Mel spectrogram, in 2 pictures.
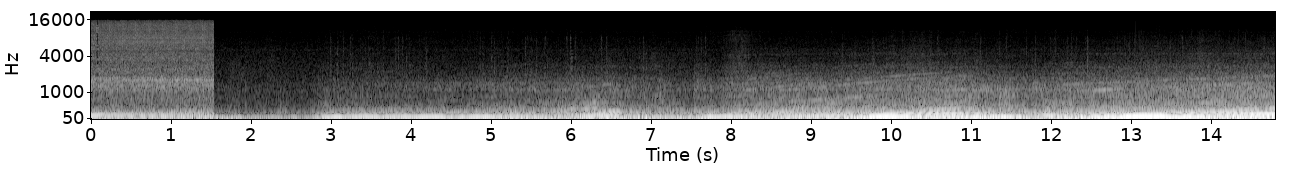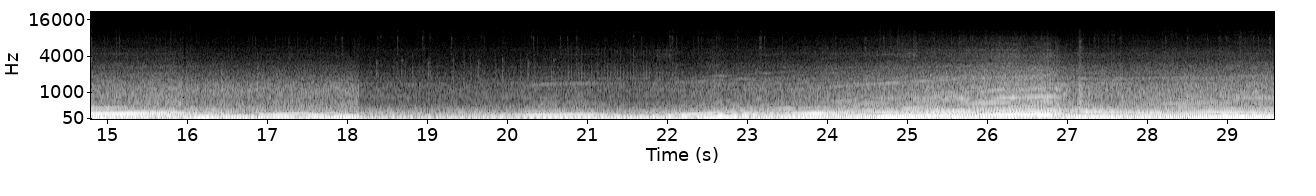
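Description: BMW 325i's N52B25 straight-six engine accelerating hard, its pitch climbing in long sweeps and dropping back at each gear change. It follows a brief hiss that cuts off about a second and a half in.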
